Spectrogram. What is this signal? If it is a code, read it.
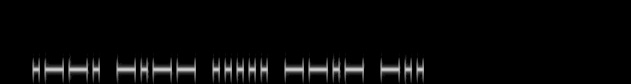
Morse code, heard as a keyed tone, about 20 wpm, 700 Hz. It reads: PY5QD
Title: DXCC-100 Call Signs - 5 Characters - Repeated 3x - 20wpm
